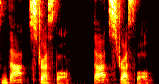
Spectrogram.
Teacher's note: notice that the S at the end of that blends in with stressful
